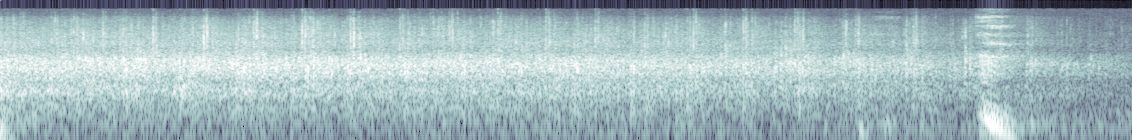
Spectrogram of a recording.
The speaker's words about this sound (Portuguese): Você pode aplaudir o Senhor por causa disso? Uau!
